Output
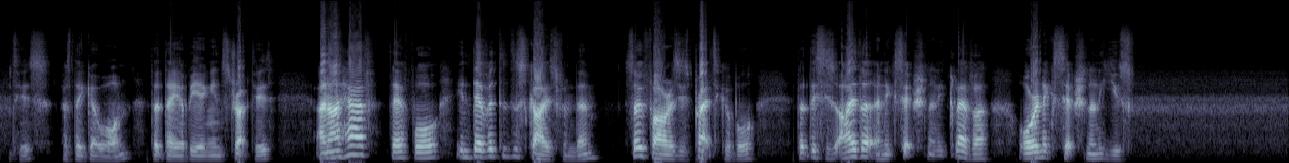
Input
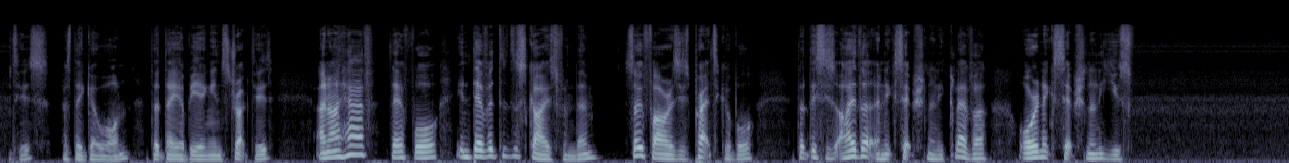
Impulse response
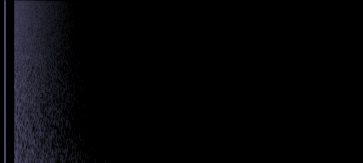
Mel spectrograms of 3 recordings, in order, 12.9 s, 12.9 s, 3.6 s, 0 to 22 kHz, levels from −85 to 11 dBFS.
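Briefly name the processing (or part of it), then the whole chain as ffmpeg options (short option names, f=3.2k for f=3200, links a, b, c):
megaphone: -filter_complex "[0:a]highpass=590,lowpass=2.7k,equalizer=f=1.5k:t=o:w=0.47:g=9.5,asoftclip=type=hard:threshold=-13.5dB,asplit=2[a][b];[b]adelay=35,volume=-13.5dB[c];[a][c]amix=inputs=2:normalize=0,asettb=1/sr,asplit=3[d][e][f];[d]atrim=end=8.954[g];[e]atrim=start=8.95:end=9.58,asetpts=PTS-STARTPTS,afade=t=in:d=0.004:c=qsin,afade=t=out:st=0.626:d=0.004:c=qsin,highpass=f=190:w=0.5412,highpass=f=190:w=1.3066[h];[f]atrim=start=9.576[i];[g][h]acrossfade=d=0.004:c1=hsin:c2=qsin[j];[j][i]acrossfade=d=0.004:c1=qsin:c2=hsin,volume=8dB"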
